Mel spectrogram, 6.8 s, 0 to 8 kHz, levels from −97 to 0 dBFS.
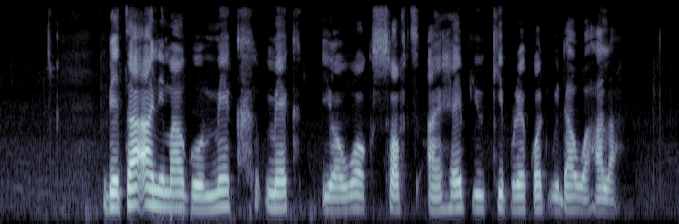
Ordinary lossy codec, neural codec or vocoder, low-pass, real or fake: none; none; 7.2 kHz; real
